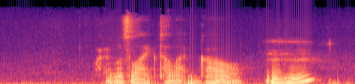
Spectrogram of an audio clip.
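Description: A young man speaks quietly into a close microphone.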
